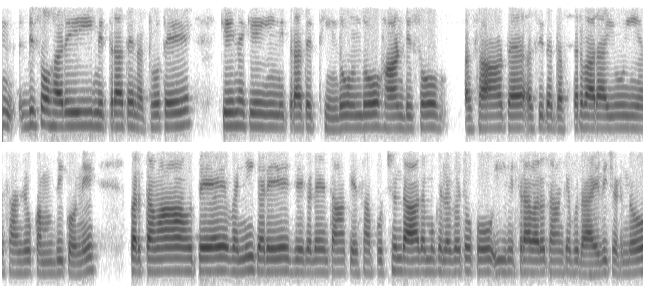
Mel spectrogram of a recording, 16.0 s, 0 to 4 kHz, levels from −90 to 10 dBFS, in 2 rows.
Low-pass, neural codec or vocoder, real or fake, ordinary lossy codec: 3.6 kHz; none; real; none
